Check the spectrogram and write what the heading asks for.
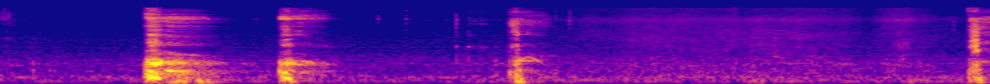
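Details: Adult with a common cold: four short, loose coughs, typical of an irritated upper airway.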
